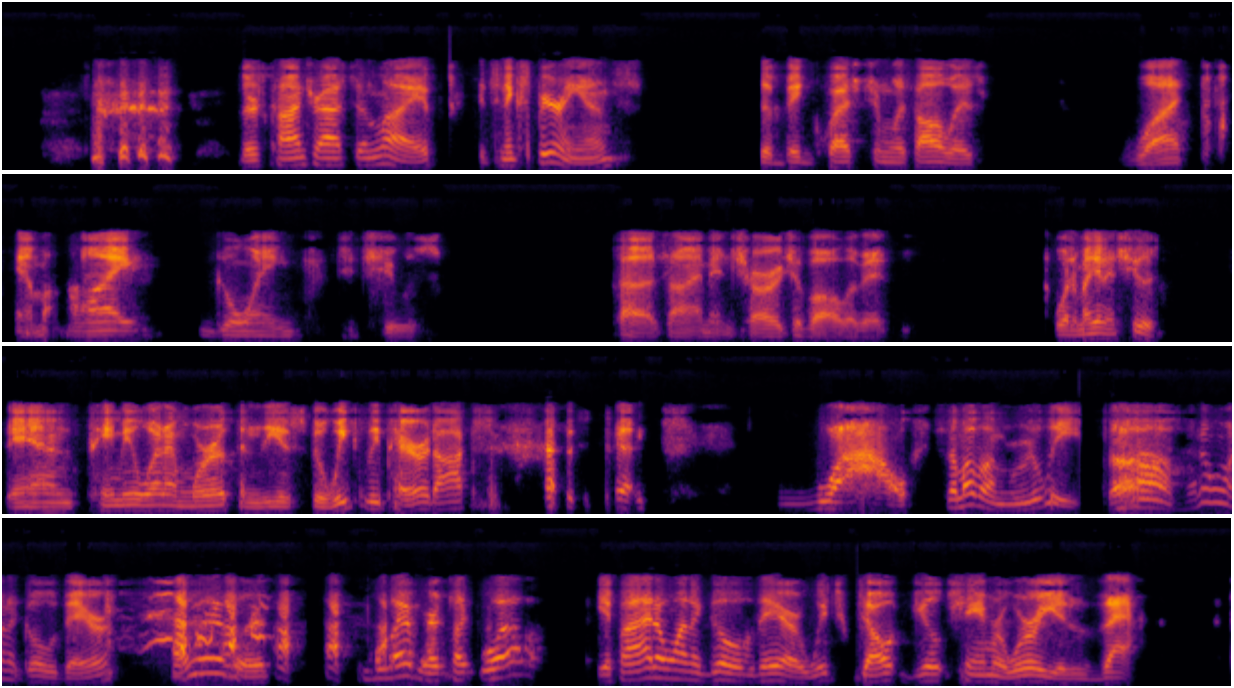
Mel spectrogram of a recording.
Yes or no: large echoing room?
no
